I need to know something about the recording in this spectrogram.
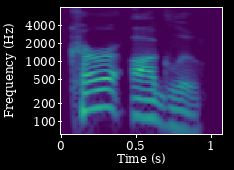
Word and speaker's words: Köroğlu: He casts off his old name and he takes on a new one, a name that will echo through history, Koroglu. It's pronounced Koroglu, and it literally means son of the blind man.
